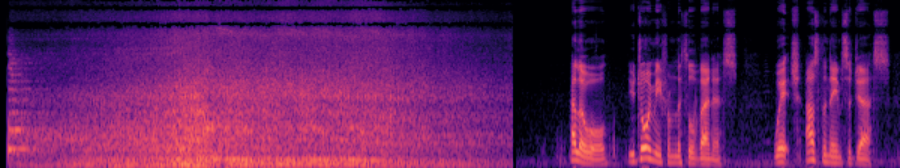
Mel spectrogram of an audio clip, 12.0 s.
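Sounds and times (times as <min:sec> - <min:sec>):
train passing rumble: 0:00.1 - 0:07.6.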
